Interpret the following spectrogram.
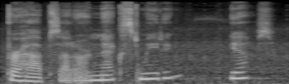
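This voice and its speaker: A woman voicing a cold, composed commander in a video game who speaks in a measured, formal and quietly menacing way. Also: mid-range voice, expressive, vocal fry, a little hiss or hum, low-quality recording. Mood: calm. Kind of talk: game voice acting.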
